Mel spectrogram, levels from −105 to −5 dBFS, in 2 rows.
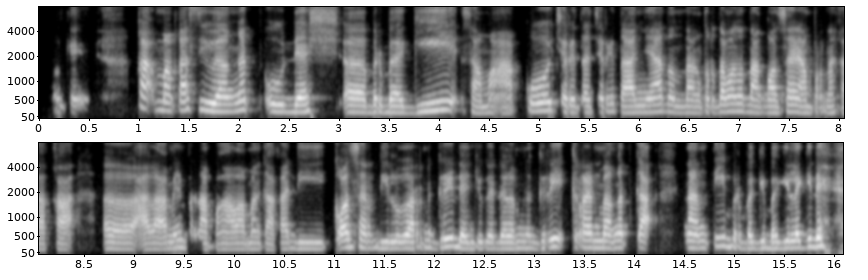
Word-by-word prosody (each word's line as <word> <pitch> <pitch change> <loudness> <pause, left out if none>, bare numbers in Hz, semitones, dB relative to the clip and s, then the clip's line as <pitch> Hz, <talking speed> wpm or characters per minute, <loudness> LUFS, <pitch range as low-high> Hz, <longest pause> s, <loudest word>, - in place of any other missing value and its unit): Oke. - - -9 0.6
Kak, - - +3
makasih 230 +1 0
banget 200 +5 +2 0.2
udah 185 -1 +3
sh 280 +7 -8
eee, 180 -1 +4
berbagi 185 +6 0
sama 160 +2 -3
aku 210 +2 0
cerita-ceritanya 175 -1 -1 0.2
tentang 170 -2 -2
terutama 190 +3 +1
tentang 180 -4 0
konser 170 +3 +1
yang 165 -2 +1
pernah 165 +2 -7
Kakak, 145 -1 -2 0.3
eee, 160 -2 0
alami 160 +5 0
pernah 160 -4 -2
pengalaman 155 +1 -2
Kakak 160 +2 -3
di 165 -1 -5
konser 190 -1 +3
di 175 -2 -3
luar 175 0 +2
negeri 195 +3 +1
dan 175 -5 +2
juga 170 0 -3
dalam 170 0 0
negeri. 180 +6 -1
Keren 195 -1 +2
banget 190 +1 +2
Kak, - - +5 0.4
nanti 185 +3 +2
berbagi-bagi 180 -2 0
lagi 190 +3 +4
deh. 230 0 +7
180 Hz, 145 wpm, -24 LUFS, 165-195 Hz, 0.6 s, deh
